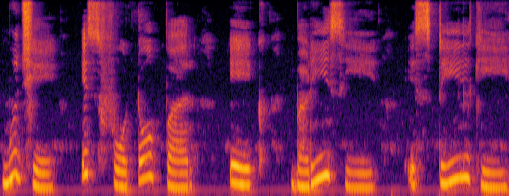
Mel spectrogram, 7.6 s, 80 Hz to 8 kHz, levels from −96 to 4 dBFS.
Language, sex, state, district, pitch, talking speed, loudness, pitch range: Hindi, female, Madhya Pradesh, Katni, 190 Hz, 70 wpm, -18 LUFS, 170-230 Hz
